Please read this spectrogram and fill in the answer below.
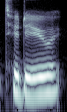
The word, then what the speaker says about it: Teuxdeux: I will say my favorite website is called To-Do. It's spelled T-E-U-X-D-E-U-X.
